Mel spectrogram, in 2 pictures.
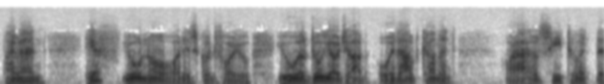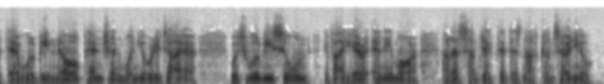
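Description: A man's voice: low-pitched, animated, moderate pace, no echo, voice pushed up. A man voicing a small, irritable, haughty customs chief who scolds imperiously in an audiobook, on a dull recording. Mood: irritated, threatening.

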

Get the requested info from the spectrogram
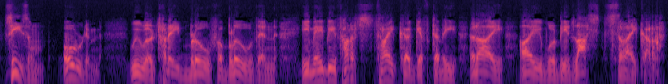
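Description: A man's voice: on the low side, very animated, moderate pace, a bit bright, breathy edge, no room sound, voice pushed up, exaggerated voice. A man voicing a big, mocking, belligerent farmer in a thick rustic dialect with rolled Rs and archaic phrasing, for an audiobook. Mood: angry. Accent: thick rustic invented dialect with rolled Rs.

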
